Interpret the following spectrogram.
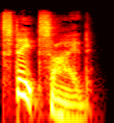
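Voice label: "stateside", British English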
